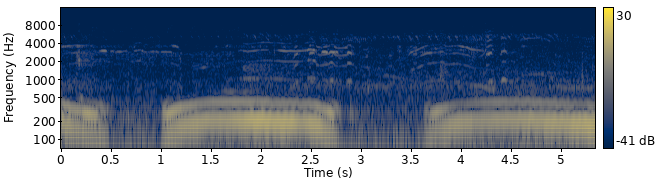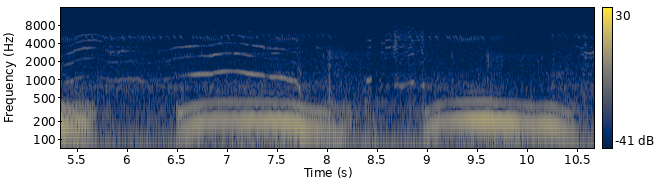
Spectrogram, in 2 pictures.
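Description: A hyena gives low, hooting calls that arch up and fall away, repeated about every two and a half seconds.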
